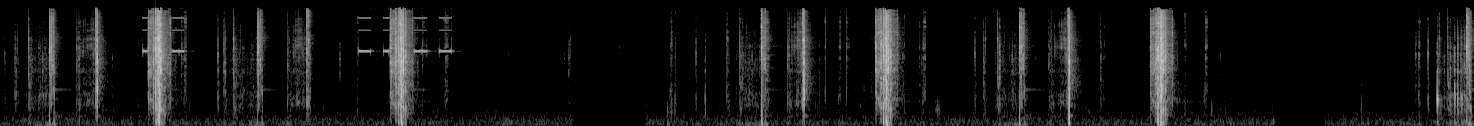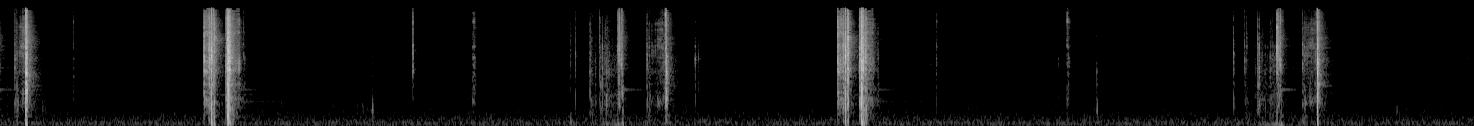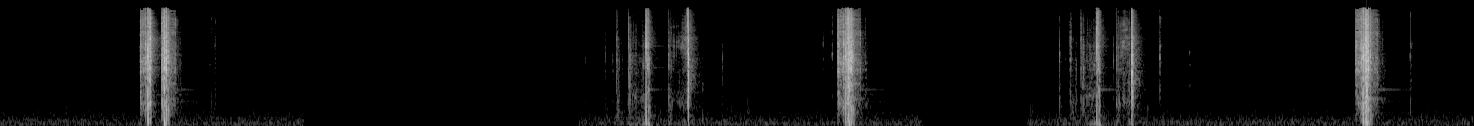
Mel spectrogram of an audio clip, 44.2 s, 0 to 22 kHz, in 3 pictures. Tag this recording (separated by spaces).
camera film x700 minolta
